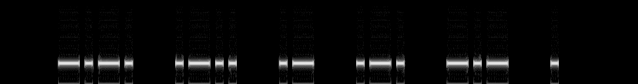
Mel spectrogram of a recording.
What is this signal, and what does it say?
Morse code, heard as a keyed tone, about 18 wpm, spaced as for 12 wpm, 1000 Hz. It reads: CLARKE
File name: qotdfiles / 12wpm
